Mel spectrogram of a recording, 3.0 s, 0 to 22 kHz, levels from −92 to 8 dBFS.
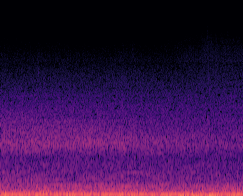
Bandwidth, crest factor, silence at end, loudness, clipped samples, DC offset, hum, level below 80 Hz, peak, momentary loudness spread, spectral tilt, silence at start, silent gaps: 4.7 kHz; 10 dB; 0 s; -35 LUFS; under 0.1%; under 0.1%; none; -30 dBFS; -18 dBFS; 1 LU; -8 dB/octave; 0 s; none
